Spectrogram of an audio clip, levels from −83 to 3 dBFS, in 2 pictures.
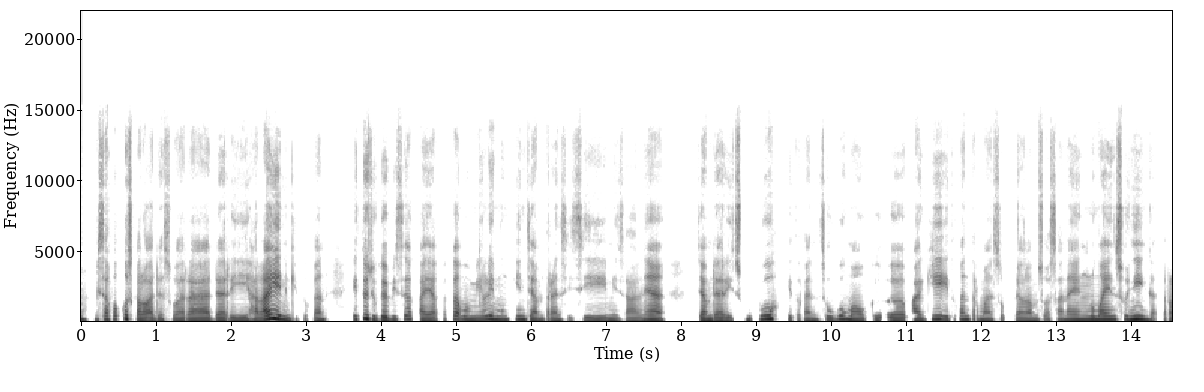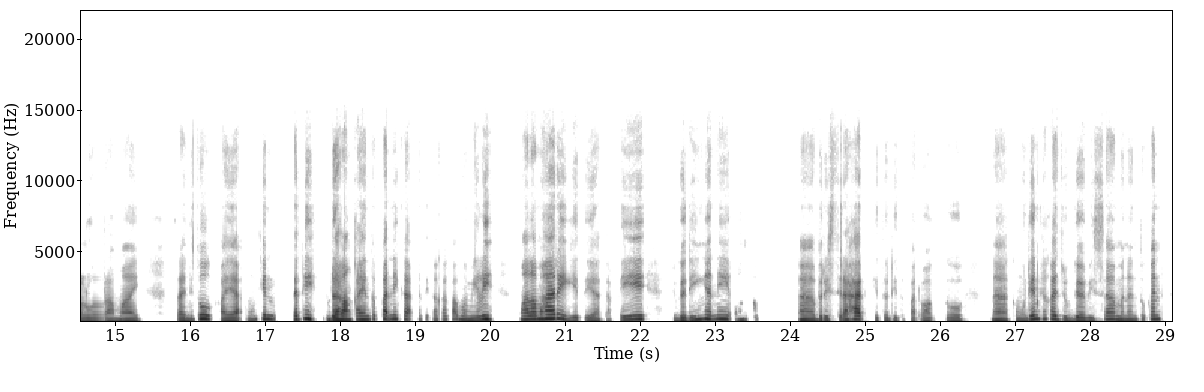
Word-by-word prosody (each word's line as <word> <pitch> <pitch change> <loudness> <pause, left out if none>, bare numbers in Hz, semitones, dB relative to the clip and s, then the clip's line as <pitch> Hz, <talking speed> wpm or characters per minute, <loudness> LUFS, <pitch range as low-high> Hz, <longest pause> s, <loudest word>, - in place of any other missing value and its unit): bisa 220 +2 -5
fokus, 245 +2 -1
kalau 195 -2 -1
ada 190 +1 -4
suara 190 -1 -3
dari 185 0 -2
hal 190 +1 -4
lain, 250 - +8
gitu 180 -1 -20
kan, 180 +4 -5 0.3
itu 235 +5 +4
juga 205 -3 +1
bisa 205 +6 -4
kayak 190 -2 -3
Kakak 230 +6 -3
memilih 205 +4 +1
mungkin 220 +2 0
jam 195 -3 -3
transisi, 185 +1 -7
misalnya 175 +3 -3 0.5
jam 195 -1 +1
dari 185 0 -2
subuh, 235 +7 +2 0.2
gitu 190 -1 -11
kan. 185 0 -4
Subuh 205 +5 -4
mau 195 -3 0
ke 205 - -12 0.5
pagi 205 +4 -1
itu 205 - -16
kan 230 0 0
termasuk 190 -1 -7
dalam 185 -1 -6
suasana 200 +2 -8
yang 200 0 +1
lumayan 215 +2 +3
sunyi, 225 -1 +6
nggak 190 -3 -9
terlalu 185 +1 -6
ramai. 180 +1 -3 0.5
Selain 190 -2 -1
itu 270 +7 +4
kayak, 185 -1 -1
mungkin 245 +5 -1 0.2
tadi 245 +2 +5 0.2
udah 205 0 +7
langkah 215 +2 +5
yang 230 - +4
tepat, 260 +1 +2
nih, 265 - +1
Kak, 245 -3 -2
ketika 210 - -16
Kakak 230 - -8
memilih 220 +3 +3 0.3
malam 255 +3 +4
hari, 285 -1 +8
gitu 175 - -10
ya. 170 - -3
Tapi 215 +9 0 0.4
juga 190 +2 0
diingat, 235 +8 +2
nih, 270 0 +3
untuk, 195 0 -8 0.6
eee, 195 -1 +3
beristirahat, 210 +4 +2 0.2
gitu, 180 +1 -11
di 180 0 -10
tepat 170 -3 -16
waktu. 170 +1 -8 0.4
Nah, 185 -1 +1
kemudian 215 +8 0
Kakak 265 -3 0
juga 195 -1 -1
bisa 175 +9 -3
menentukan 210 +5 -3
195 Hz, 155 wpm, -23 LUFS, 185-230 Hz, 0.6 s, lain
